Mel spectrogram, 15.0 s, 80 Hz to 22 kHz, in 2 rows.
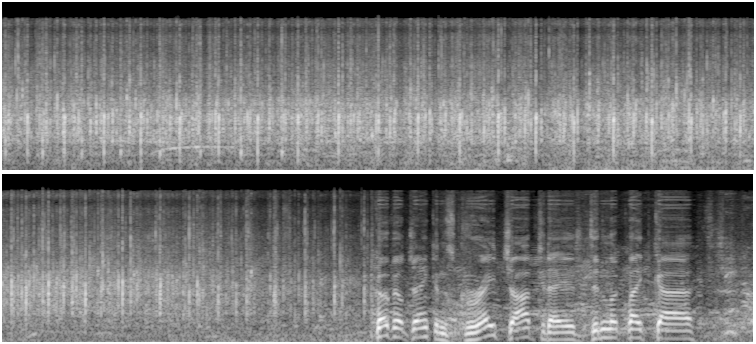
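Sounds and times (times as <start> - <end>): spectators applauding: 0.0 - 11.4.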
